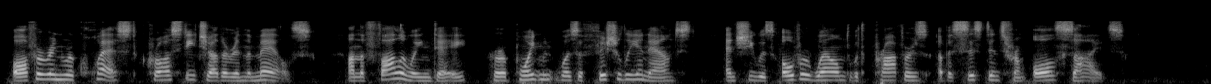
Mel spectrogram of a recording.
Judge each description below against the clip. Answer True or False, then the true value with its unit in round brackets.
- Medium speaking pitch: False (195 Hz)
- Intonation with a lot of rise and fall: False (3.5 semitones)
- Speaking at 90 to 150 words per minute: True (145 wpm)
